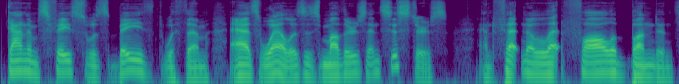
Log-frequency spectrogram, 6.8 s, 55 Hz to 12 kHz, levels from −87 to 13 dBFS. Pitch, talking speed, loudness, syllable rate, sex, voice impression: 100 Hz, 160 wpm, -21 LUFS, 4.2 syllables/s, male, very masculine, middle-aged, thick, very tensed, powerful, very bright, soft, very clear, very fluent, slightly raspy, cool, intellectual, very refreshing, sincere, calm, very mature, very friendly, very reassuring, unique, very elegant, wild, very sweet, lively, very kind, slightly modest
